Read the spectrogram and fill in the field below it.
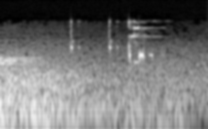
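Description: Short electronic beeps sound as a menu is opened.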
